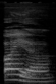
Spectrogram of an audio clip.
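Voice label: "euer", German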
